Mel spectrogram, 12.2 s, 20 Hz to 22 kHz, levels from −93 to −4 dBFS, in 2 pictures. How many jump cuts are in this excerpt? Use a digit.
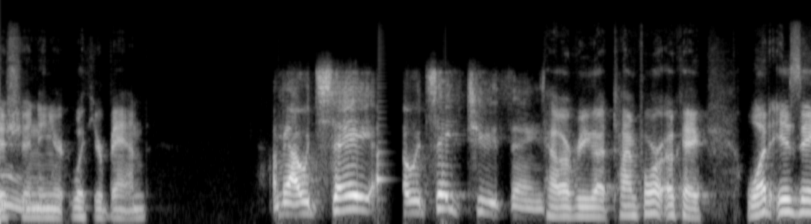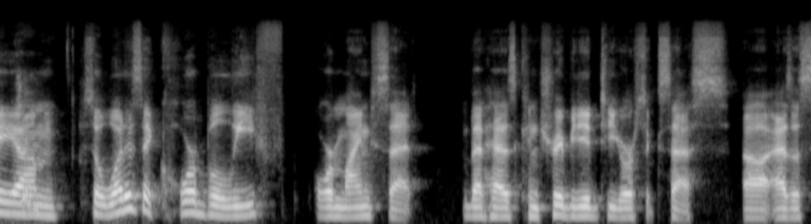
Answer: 1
